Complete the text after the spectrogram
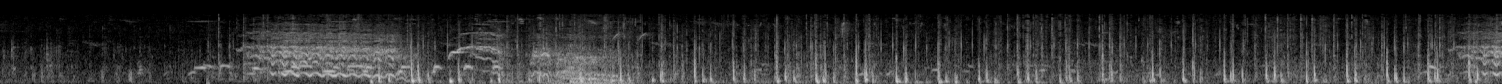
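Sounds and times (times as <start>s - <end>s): animal warbling call: 5.3s - 6.4s.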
